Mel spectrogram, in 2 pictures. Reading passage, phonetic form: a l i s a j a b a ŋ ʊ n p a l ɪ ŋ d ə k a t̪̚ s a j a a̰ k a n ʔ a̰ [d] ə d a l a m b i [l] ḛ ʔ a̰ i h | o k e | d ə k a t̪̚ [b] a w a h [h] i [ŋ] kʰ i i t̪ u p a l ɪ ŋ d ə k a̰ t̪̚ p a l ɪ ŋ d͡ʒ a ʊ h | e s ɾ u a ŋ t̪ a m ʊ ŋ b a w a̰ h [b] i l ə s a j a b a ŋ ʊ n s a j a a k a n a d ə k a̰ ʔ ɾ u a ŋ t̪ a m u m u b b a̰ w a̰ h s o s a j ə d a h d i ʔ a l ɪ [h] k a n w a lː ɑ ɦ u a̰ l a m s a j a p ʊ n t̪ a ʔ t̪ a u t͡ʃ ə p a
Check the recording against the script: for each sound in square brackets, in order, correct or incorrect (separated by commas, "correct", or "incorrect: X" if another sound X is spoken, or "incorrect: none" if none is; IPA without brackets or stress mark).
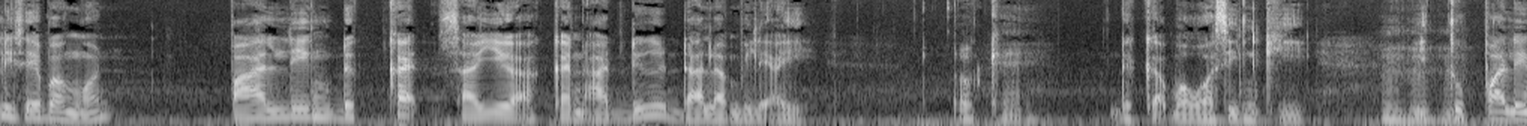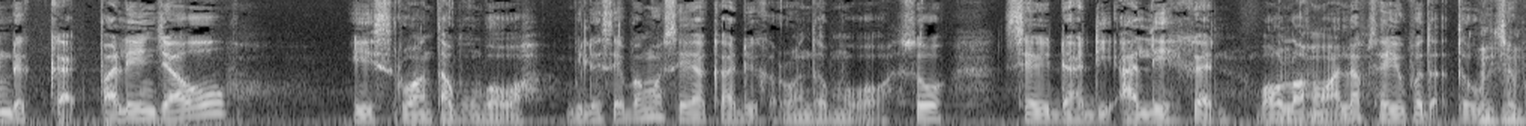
correct, correct, correct, incorrect: s, correct, correct, correct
